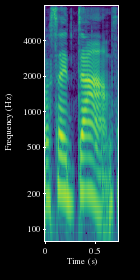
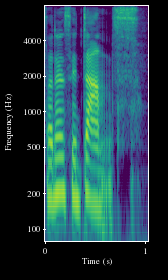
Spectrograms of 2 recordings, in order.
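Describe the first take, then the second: First: "dance" with the short-a sound held long, Australian style; long flat a. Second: "dance" with a short, northern English a. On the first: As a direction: stretch the a in "dance", Aussie style. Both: Shown as a demonstration. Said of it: "the length of the vowel".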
